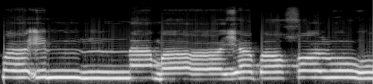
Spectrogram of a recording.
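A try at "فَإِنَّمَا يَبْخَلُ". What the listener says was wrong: Pendek aja, yabkhalu.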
